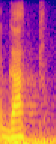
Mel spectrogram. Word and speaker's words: gato: gato preto nada disso a gente fala gato né então tem o som do lá no final então percebo que a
